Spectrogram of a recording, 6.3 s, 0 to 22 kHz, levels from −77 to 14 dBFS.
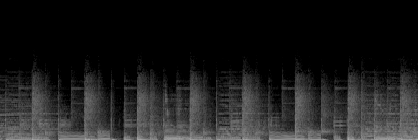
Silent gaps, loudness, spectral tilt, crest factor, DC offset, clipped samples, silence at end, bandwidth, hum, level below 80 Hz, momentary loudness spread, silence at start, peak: none; -26 LUFS; -5 dB/octave; 16 dB; under 0.1%; under 0.1%; 0 s; 12.5 kHz; none; -36 dBFS; 5 LU; 0 s; -10 dBFS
